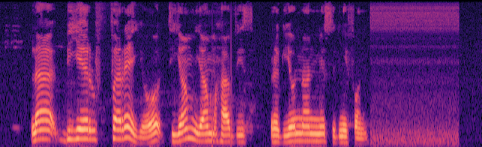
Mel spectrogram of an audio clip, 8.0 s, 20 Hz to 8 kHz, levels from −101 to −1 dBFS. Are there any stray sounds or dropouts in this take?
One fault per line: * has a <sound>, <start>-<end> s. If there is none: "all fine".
all fine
